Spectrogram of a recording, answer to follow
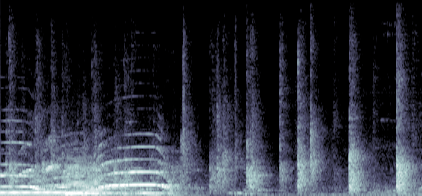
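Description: Live rock band: electric guitars and bass ringing out a sustained chord, with a note bending upward. The music stops about halfway through, leaving a few scattered sharp clicks and knocks.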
